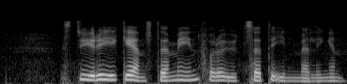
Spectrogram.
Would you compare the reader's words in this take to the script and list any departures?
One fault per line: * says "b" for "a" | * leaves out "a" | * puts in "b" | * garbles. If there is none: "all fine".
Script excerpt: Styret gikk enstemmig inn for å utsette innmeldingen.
all fine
